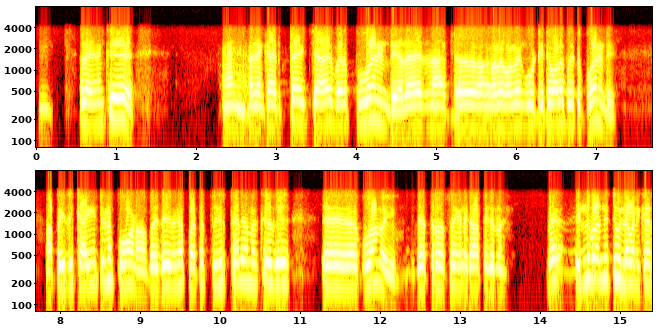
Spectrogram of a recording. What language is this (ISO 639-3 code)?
mal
